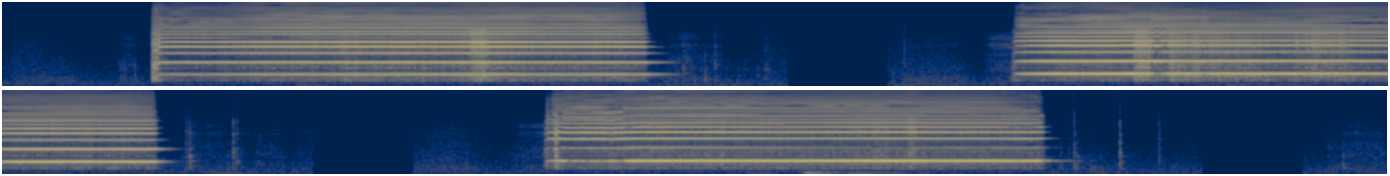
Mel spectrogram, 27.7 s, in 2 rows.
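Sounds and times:
violin arco fortissimo on the A string: 1.5 - 6.6, 10.1 - 15.5, 19.3 - 24.4.

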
